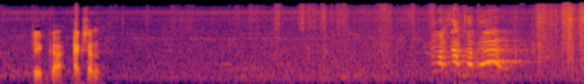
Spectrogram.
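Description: A boy talks with animation close by, outdoors.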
